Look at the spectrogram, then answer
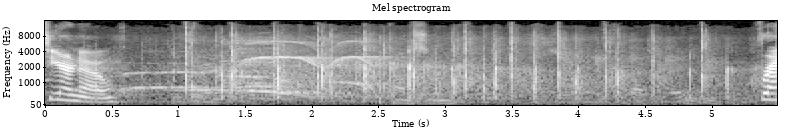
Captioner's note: applause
